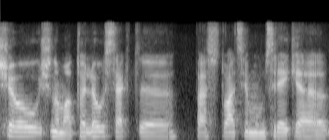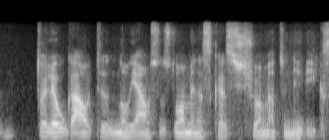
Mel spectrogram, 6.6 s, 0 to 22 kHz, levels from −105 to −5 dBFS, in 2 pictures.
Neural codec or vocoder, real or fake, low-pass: none; real; 10.8 kHz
